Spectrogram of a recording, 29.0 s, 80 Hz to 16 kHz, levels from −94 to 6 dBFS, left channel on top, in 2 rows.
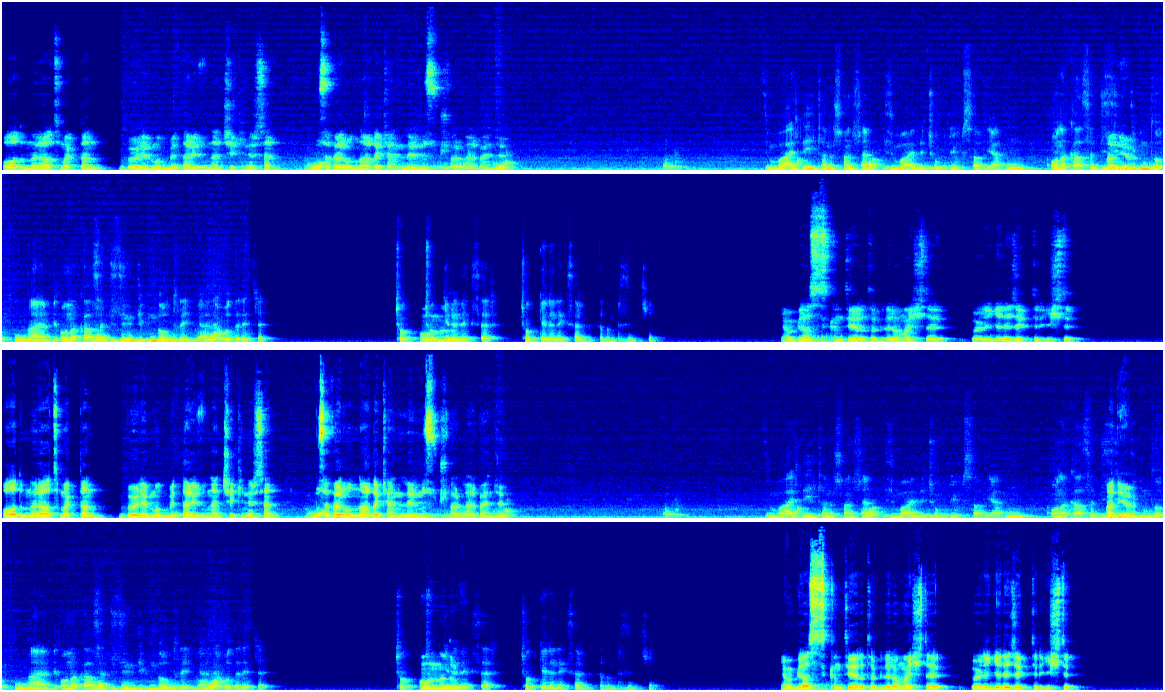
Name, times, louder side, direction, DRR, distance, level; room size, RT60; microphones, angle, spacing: voice 1, 0.0-3.4 3.9-6.3 13.8-14.2 19.7-20.2 24.3-26.3 26.6-27.8, right 4 dB, 70° right, 0.4 m, -27 dB
sound 1, 1.5-17.6, left 1 dB, 65° left, 1.1 m, -36 dB
voice 2, 9.5-12.5 13.1-14.5 14.8-17.8 19.4-20.6 21.0-22.5 24.6-24.8, left 4 dB, 25° left, 0.4 m, -31 dB
4.2 x 2.1 x 2.6 m
head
